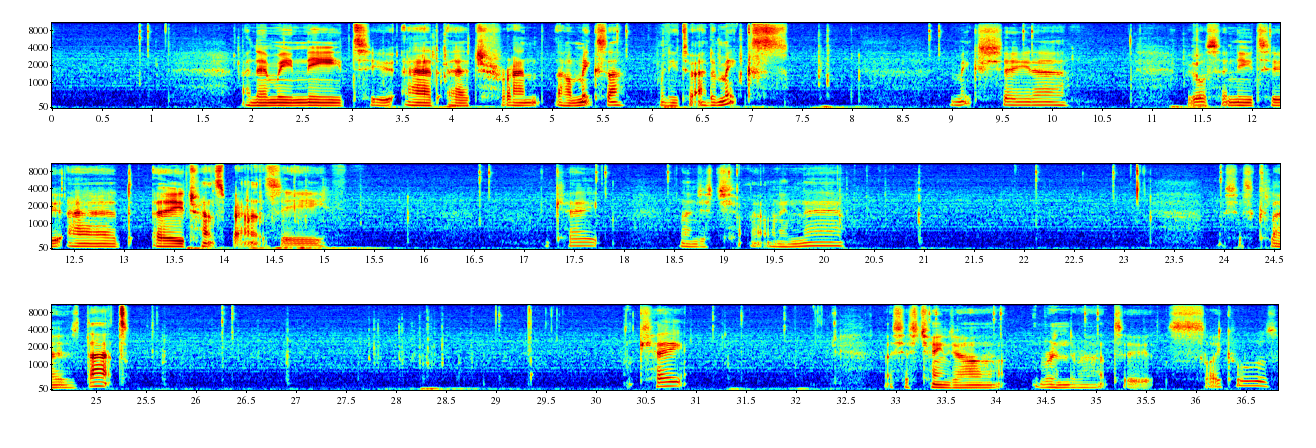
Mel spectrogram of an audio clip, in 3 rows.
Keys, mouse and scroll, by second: 26.3 click, 28.1 Tab, 28.9 middle click, 31.3 shift+middle click, 33.2 click, 34.3 click.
